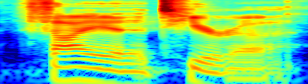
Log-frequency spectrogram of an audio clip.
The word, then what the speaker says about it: Thyatira: So the next that we're going to visit is Thyatira. Hopefully pronounced that correctly.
